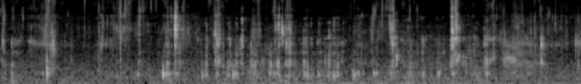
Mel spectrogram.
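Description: Close-up eating sounds of a person biting into and chewing a large piece of braised meat, with irregular short sharp clicks of the mouth.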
